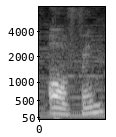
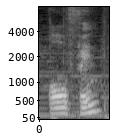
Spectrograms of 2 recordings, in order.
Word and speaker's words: often: Tenemos ofen, en el que no pronunciamos la t, decimos often.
